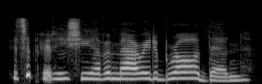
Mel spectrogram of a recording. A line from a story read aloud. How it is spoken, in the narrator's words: said May, in the placid tone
